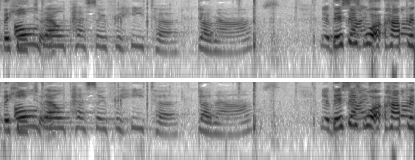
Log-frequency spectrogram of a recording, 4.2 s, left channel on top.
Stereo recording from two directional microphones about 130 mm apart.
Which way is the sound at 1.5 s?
90° right.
